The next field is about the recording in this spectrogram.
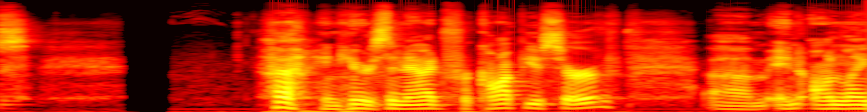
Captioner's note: chuckles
